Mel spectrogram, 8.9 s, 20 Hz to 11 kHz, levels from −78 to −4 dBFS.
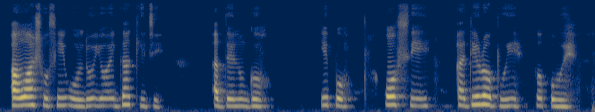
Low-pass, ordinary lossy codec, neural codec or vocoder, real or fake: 9.9 kHz; none; codec, 24 kHz, 0.9 kbps, WavTokenizer, large speech release; fake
